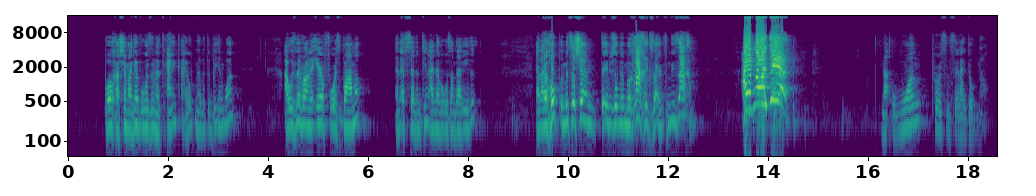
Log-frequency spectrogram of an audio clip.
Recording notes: Shiur recorded in Yeshivas Ohr Reuven, Monsey, NY.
